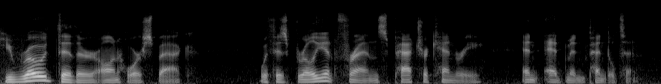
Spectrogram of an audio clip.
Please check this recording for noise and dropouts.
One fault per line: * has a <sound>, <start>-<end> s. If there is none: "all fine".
all fine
